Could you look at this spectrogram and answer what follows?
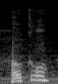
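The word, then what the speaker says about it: Hochul: Uh, what do you New Yorkers think of how Mayor Eric Adams and Governor Kathy Hokll Yes. Yes. You pronounced it right.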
